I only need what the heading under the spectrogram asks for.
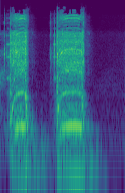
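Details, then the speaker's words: Hyper Tough impact driver, the cheapest sold at Walmart, with no speed settings and a smaller motor than the Milwaukee it is compared against, run with no load: two short trigger pulls spin up to a steady high whir with no hammering, healthy. "Let's do a quick sound comparison. And this is the Hyper Tough."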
